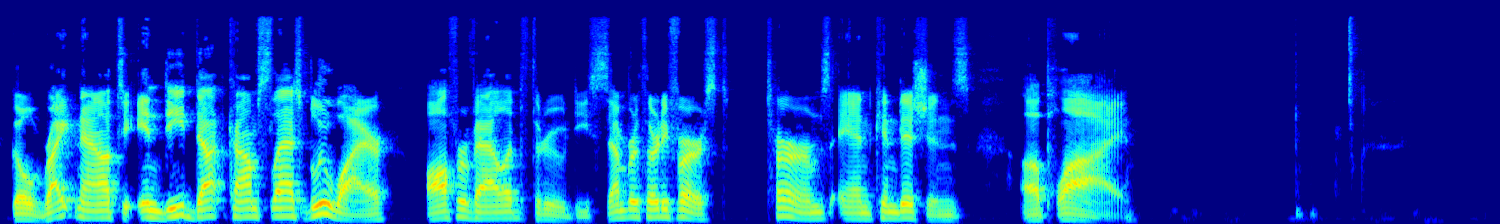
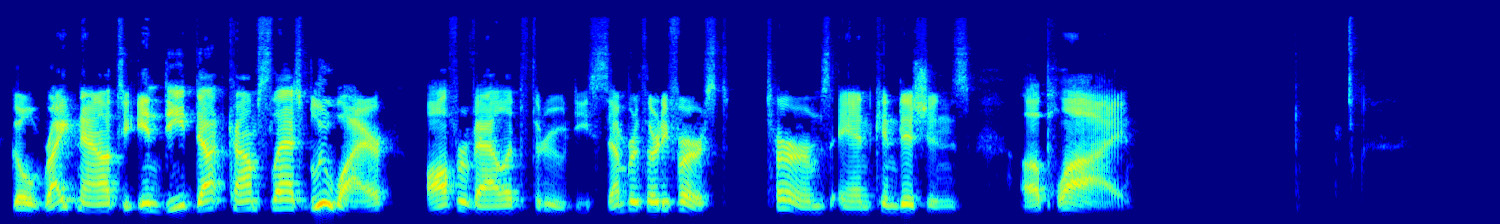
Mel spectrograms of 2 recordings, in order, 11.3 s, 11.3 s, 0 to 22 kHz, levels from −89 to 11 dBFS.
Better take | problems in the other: first | thin; very; fading below 300 Hz

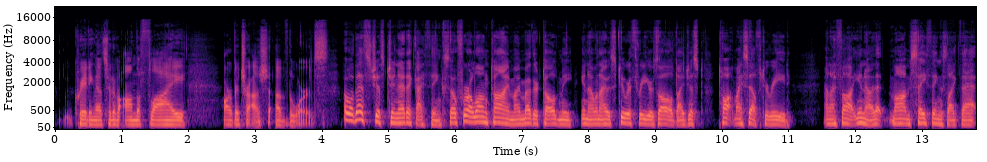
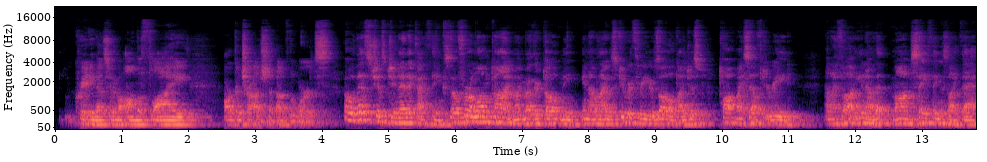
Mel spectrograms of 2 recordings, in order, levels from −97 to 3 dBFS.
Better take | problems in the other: first | off-mic speech; far // room echo; noticeable; dies away in 0.6 s

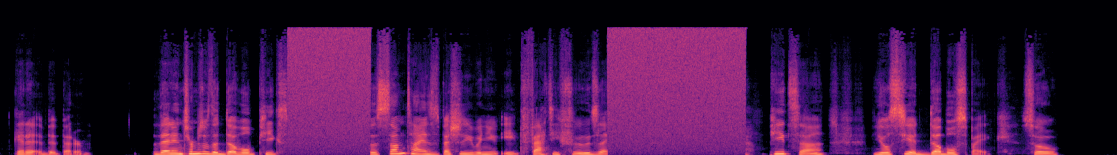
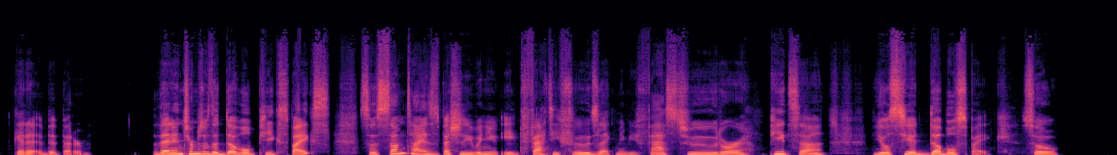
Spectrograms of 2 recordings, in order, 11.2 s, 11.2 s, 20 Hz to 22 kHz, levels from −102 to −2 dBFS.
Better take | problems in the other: second | audio cutting out; filled with static; at 3 s for 1 s and at 6 s for 1.5 s

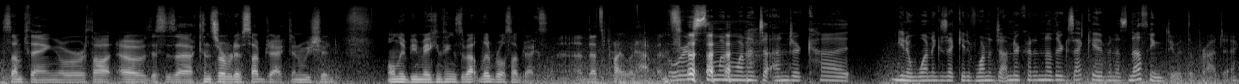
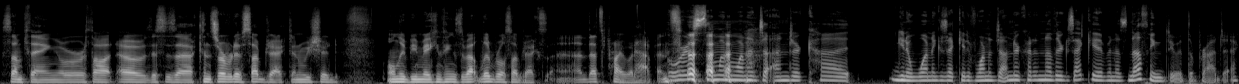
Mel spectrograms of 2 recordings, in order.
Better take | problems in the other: second | wind noise on the microphone; occasional gusts; 20 dB below the speech

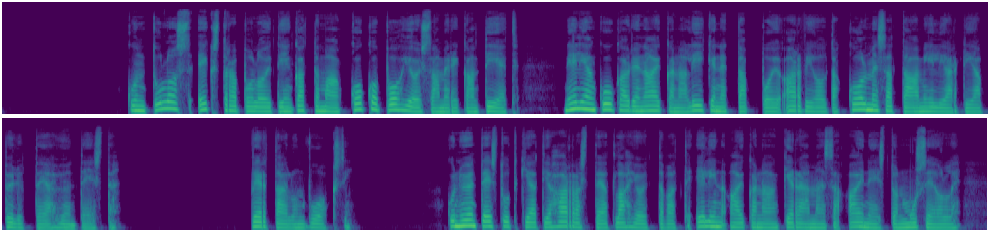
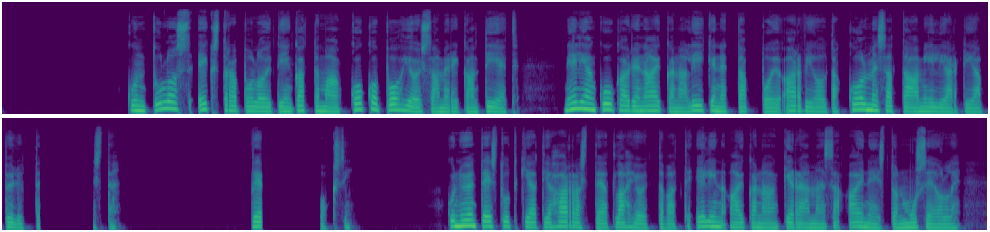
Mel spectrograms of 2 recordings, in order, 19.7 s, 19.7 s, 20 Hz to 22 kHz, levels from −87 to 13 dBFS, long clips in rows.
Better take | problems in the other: first | audio cutting out; at 10 s for 0.5 s and at 12 s for 0.5 s

